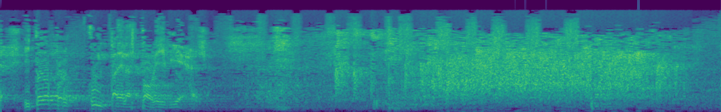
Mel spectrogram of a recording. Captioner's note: audible laughter and applause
